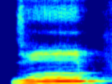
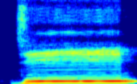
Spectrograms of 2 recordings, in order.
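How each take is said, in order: First: جیم with the ee through the nose; nasalized vowel. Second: Said in the usual way. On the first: Shown as a demonstration. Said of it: "ایک دفعہ غلط پڑھیں گے". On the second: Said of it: "ایک دفعہ صحیح پڑھیں گے".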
